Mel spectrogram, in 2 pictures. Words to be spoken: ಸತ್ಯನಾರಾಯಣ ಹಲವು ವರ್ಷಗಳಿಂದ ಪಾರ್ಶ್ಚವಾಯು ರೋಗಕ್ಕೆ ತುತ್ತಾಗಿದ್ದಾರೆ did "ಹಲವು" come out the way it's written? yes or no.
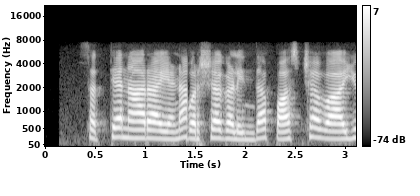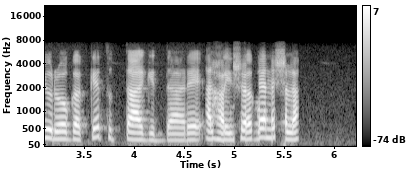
no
